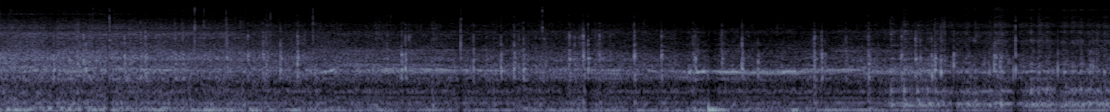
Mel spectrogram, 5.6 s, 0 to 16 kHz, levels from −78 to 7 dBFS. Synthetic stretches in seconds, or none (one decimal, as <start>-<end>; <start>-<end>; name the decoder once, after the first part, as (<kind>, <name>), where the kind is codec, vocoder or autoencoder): 4.7-5.6 (codec, SNAC)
